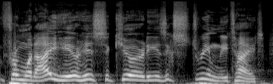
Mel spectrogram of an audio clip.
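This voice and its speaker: A well-to-do, guarded father acted by a man in a noir radio drama. He speaks in a formal, measured way, in a somewhat high male voice. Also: close to an everyday voice. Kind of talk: noir radio play acting.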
